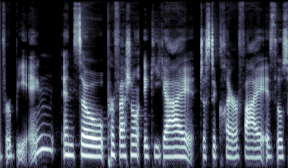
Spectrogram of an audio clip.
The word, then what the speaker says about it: ikigai: But the reason why we were talking about the Venn diagram is because we were talking about ikigai, which I did look at a video to see if I was saying it right. And it seems that that is the way it's said.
